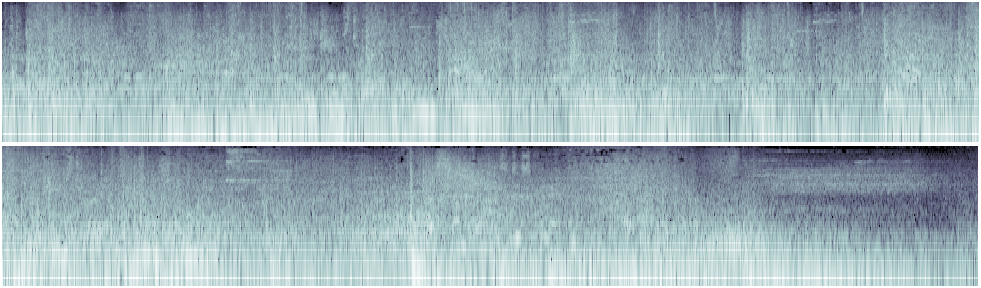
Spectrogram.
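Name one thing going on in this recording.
Game spell effects crackle, whoosh and explode in a busy battle.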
